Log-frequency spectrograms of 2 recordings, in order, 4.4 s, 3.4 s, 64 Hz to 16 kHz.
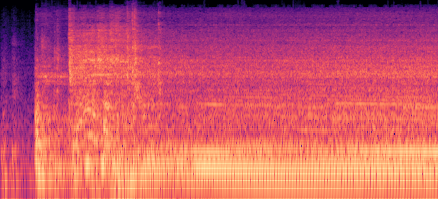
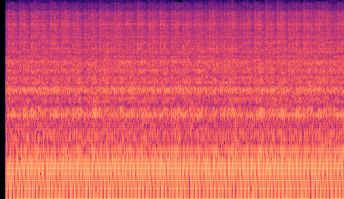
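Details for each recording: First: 2013 BMW 328i xDrive petrol engine cranks, catches with a flare of revs and settles to steady idle while attempting to seat the muffler control valve actuator clip causing exhaust rattle. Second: 2013 BMW 328i xDrive F30 at idle: loud fast metallic buzzing rattle from a loose exhaust flap valve on a rear tailpipe, its muffler control valve actuator clip failed; fixed by replacing the clip.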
